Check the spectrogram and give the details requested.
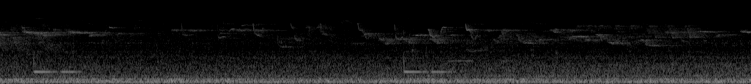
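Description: Several small songbirds singing, a run of chirps and short descending trills, over a steady low rumble.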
